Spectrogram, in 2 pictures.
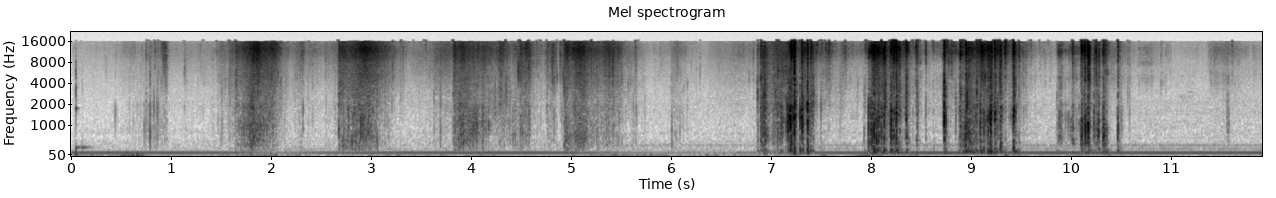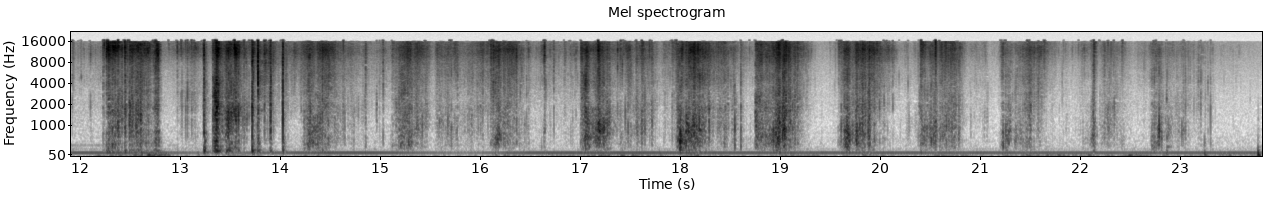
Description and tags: FSTP SNW noisy
Some footsteps I recorded. They are a little noisy (sorry), but I found them useful. This one has some footsteps through snow.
